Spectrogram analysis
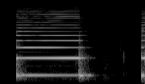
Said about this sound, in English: I've got a fire alarm going off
